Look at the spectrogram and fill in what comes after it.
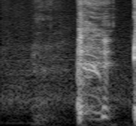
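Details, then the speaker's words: Adult livestreamer who says they have been coughing all the time gives two abrupt, harsh cough bursts in quick succession: cough. "guys I'm so sorry I feel bad that I'm coughing all the time."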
